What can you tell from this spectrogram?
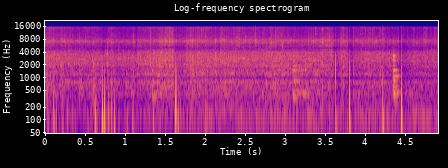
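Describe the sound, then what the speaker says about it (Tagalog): Breadfruit (kamansi) is sautéed in a pan for a chicken and vegetable dish, a steady sizzle broken by several sharp scraping clicks of a utensil against the pan, loud and close with no talking. "Igisa ko lang po mga kamansi"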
